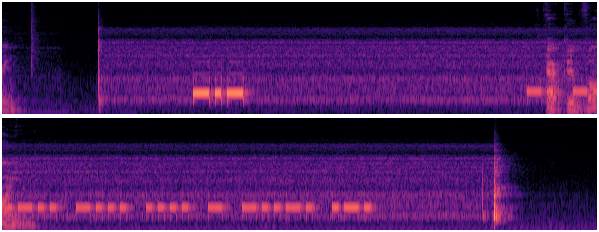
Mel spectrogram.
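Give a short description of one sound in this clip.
A radio hisses steadily with static, then cuts off.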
